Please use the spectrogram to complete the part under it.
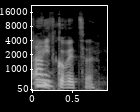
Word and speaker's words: Vítkovice: Vítkovice. – Vítkovice, that's how you say it in Czech.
